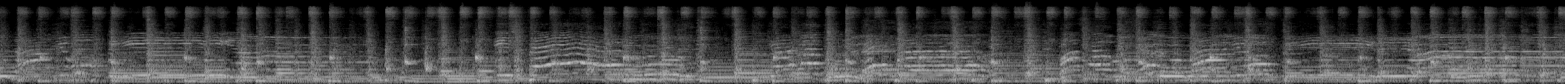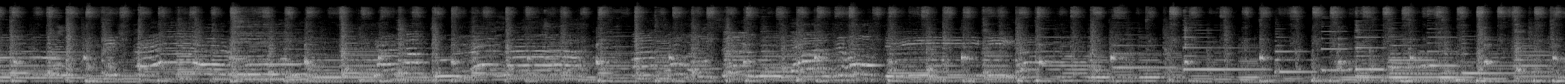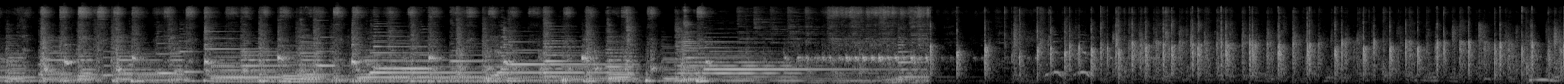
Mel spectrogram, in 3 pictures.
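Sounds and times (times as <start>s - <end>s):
person singing a melody: 0.0s - 3.9s, 4.8s - 27.3s, 34.4s - 37.1s
guitars strumming: 0.0s - 40.9s
hand percussion: 0.0s - 42.2s.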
